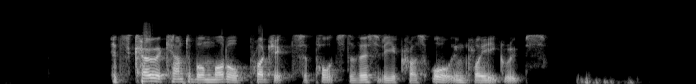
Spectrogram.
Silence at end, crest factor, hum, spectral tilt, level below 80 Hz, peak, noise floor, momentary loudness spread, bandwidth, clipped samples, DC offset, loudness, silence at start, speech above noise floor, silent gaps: 0.65 s; 18 dB; none; -4.5 dB/octave; -52 dBFS; -2 dBFS; -84 dBFS; 15 LU; 7 kHz; under 0.1%; under 0.1%; -19 LUFS; 1.1 s; 66 dB; none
